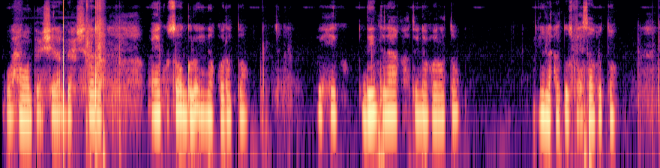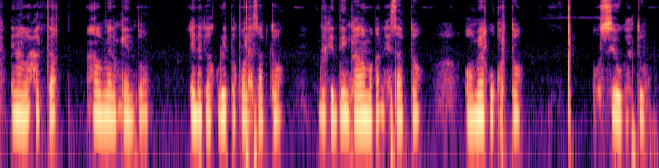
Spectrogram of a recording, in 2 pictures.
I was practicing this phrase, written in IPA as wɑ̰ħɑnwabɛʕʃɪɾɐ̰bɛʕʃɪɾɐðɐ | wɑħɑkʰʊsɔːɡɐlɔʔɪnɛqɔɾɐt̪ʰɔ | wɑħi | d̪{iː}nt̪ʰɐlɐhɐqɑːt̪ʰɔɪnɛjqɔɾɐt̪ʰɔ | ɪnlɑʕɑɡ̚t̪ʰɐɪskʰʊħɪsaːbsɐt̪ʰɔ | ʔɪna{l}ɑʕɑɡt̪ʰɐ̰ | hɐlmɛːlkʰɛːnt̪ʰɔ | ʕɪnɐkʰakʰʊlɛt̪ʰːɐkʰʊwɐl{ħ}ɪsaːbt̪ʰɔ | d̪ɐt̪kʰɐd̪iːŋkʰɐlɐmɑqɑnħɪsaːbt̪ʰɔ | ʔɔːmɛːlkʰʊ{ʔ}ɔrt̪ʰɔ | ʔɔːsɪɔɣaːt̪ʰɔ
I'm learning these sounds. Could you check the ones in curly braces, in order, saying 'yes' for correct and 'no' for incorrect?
yes, yes, yes, no

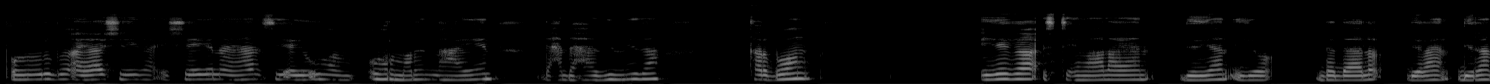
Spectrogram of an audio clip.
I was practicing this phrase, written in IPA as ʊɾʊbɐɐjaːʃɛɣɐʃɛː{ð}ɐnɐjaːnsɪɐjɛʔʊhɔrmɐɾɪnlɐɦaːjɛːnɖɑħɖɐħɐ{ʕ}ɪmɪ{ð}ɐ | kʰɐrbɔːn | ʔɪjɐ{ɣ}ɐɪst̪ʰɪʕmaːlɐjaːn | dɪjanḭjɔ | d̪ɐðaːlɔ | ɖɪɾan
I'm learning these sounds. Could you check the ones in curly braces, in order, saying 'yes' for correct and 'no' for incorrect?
no, no, yes, yes

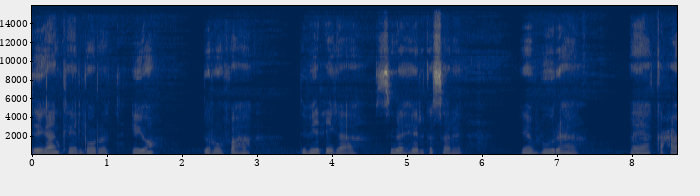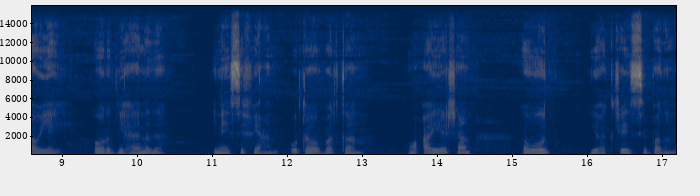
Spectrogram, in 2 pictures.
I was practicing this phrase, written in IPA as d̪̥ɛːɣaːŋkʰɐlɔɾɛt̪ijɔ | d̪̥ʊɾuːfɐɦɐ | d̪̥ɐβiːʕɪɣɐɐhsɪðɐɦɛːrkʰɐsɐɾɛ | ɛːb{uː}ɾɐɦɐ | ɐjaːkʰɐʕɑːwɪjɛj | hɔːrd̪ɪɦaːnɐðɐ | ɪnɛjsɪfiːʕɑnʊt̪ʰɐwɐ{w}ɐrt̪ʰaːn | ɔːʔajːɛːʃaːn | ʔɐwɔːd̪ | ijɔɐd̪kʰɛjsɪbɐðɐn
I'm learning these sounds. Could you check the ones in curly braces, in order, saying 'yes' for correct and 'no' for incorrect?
yes, no

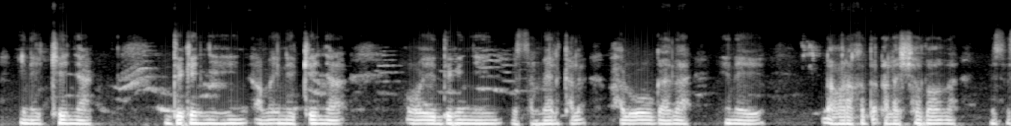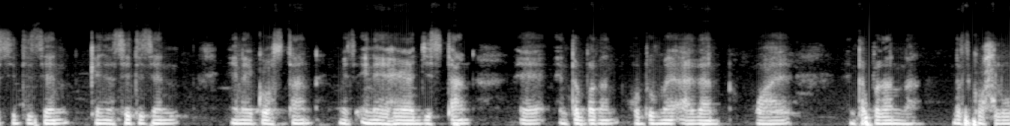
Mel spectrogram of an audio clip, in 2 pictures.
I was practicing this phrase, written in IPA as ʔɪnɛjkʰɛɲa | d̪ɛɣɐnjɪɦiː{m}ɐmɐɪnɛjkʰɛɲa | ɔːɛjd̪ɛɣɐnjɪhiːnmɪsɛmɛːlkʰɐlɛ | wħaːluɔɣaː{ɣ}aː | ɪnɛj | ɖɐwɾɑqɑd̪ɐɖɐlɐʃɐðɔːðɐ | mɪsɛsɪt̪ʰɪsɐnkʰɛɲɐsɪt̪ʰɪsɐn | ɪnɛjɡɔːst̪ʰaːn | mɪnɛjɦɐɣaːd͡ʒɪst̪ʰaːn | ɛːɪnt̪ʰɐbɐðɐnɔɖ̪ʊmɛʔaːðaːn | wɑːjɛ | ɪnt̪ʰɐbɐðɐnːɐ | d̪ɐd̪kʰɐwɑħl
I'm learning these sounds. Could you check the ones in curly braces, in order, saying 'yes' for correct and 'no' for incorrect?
no, no

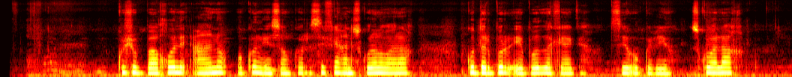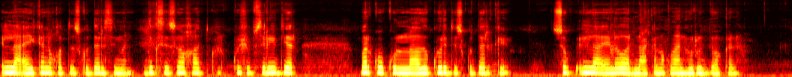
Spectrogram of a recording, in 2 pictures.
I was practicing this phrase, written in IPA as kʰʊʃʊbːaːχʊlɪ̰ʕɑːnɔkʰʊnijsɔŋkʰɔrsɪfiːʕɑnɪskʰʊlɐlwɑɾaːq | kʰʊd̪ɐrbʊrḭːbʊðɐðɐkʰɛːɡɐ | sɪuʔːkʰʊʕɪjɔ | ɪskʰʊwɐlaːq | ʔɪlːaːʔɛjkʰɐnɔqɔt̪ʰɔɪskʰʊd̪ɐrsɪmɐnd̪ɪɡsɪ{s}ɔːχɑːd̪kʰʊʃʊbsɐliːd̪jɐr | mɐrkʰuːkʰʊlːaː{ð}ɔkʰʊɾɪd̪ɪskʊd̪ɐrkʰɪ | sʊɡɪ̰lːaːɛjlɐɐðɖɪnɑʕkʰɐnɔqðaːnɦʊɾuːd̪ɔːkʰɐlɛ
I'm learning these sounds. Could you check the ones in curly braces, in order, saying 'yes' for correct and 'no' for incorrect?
yes, yes

